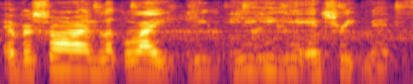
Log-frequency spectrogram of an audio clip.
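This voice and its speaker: A woman's voice: fairly low pitch, normal speed, over music, low-quality recording. Chatty middle-aged woman vlogging. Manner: chatty, animated storytelling to viewers; exasperated, swearing in frustration. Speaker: beauty vlogger and mother. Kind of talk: casual chat while doing makeup.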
